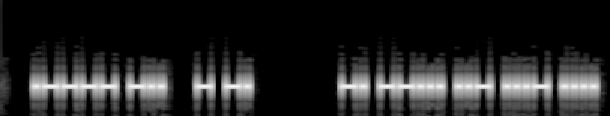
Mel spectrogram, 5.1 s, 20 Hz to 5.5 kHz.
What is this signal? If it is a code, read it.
Morse code, heard as a keyed tone, about 30 wpm, 700 Hz. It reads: 1D TN N7UVH
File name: LARK-FD-2022-Log-in-CW-30wpm-700-Hz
